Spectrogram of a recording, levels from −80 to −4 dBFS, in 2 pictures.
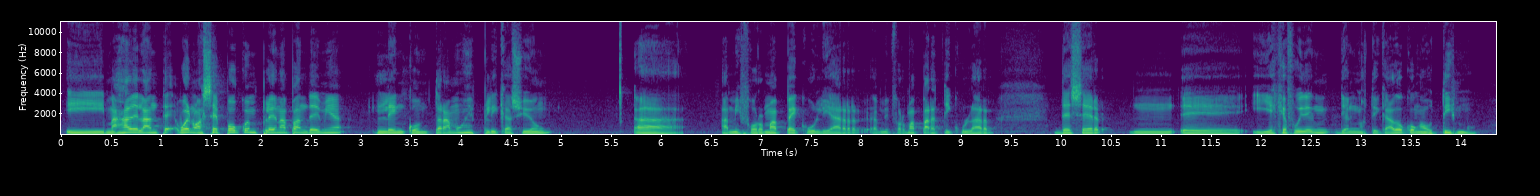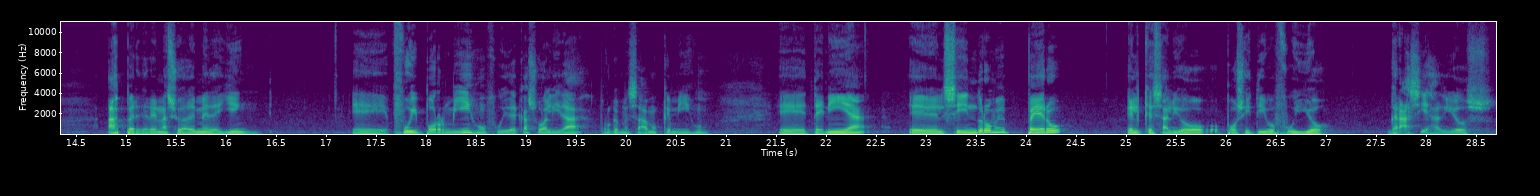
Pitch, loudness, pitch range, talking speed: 140 Hz, -25 LUFS, 125-155 Hz, 135 wpm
